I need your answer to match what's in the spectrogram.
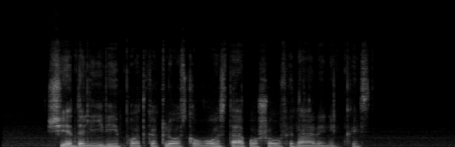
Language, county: Lithuanian, Panevėžys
